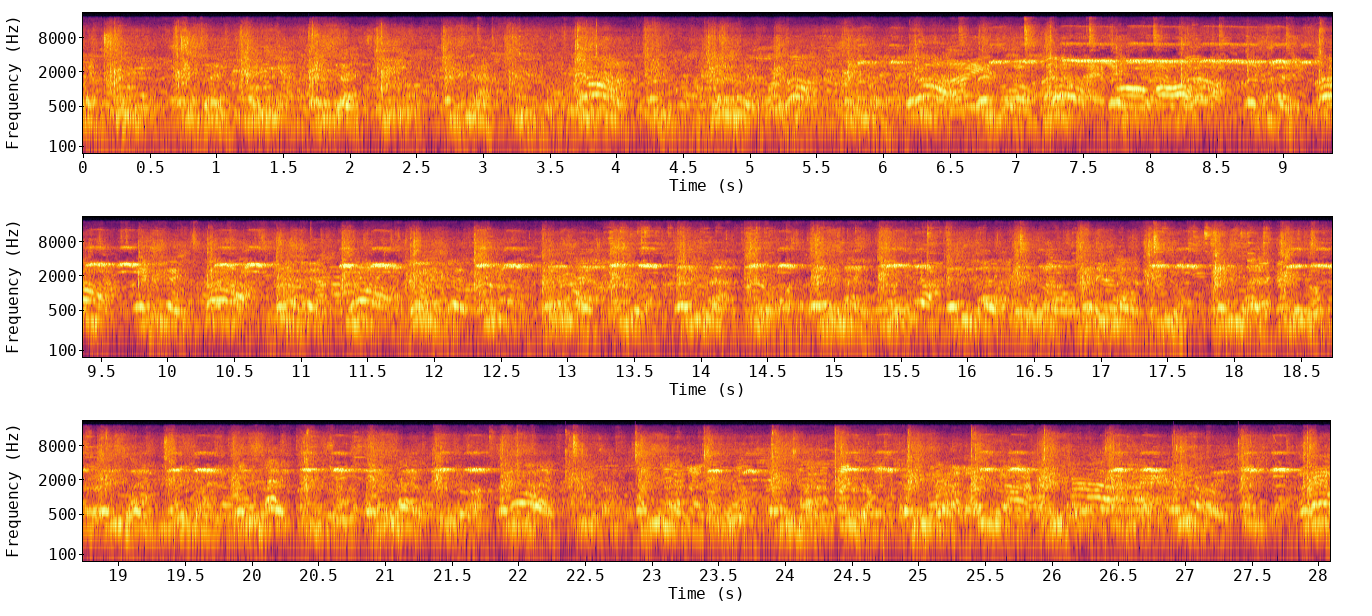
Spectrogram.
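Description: A crowd of men chant loudly in rhythm close by.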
